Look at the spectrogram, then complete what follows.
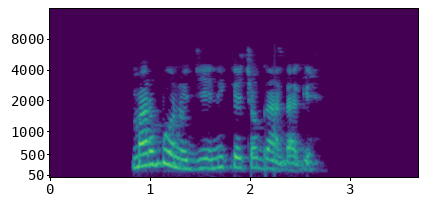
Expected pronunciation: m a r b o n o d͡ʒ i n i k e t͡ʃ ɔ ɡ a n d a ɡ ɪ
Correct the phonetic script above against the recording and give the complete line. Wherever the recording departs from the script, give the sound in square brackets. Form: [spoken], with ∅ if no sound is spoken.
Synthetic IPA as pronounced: m a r b o n o d͡ʒ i n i k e t͡ʃ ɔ ɡ a n d a ɡ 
